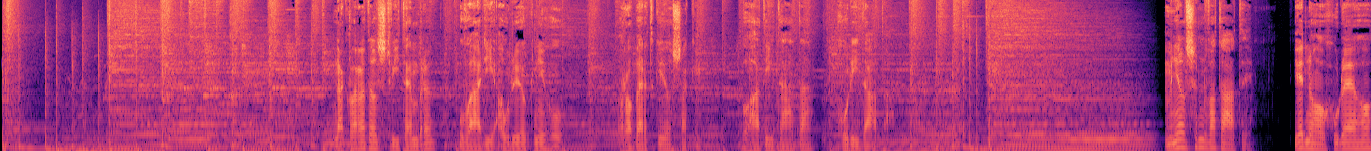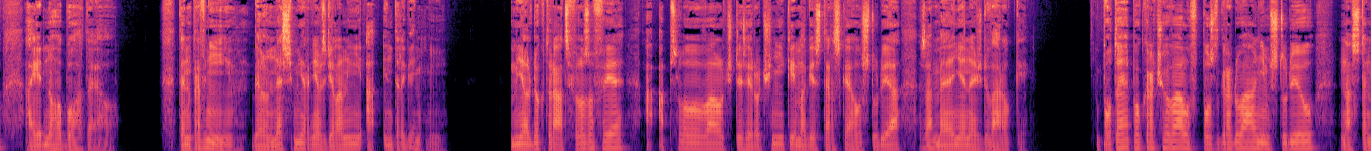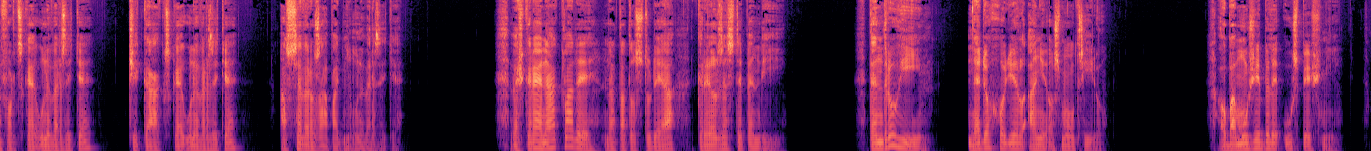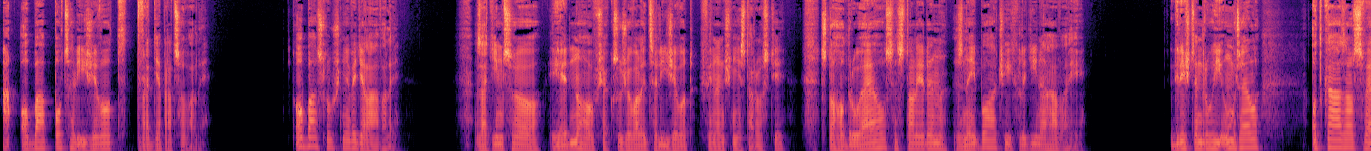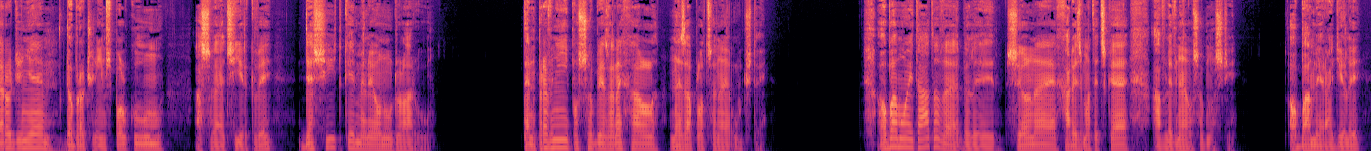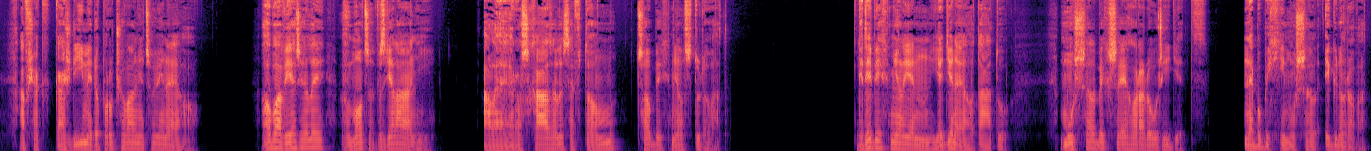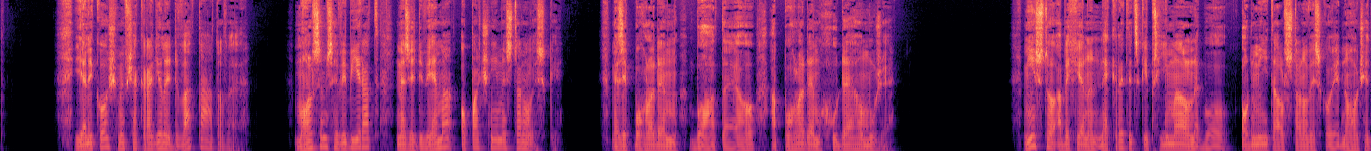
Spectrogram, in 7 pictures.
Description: Bohatý táta, chudý táta audiokniha
Ukázka z knihy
